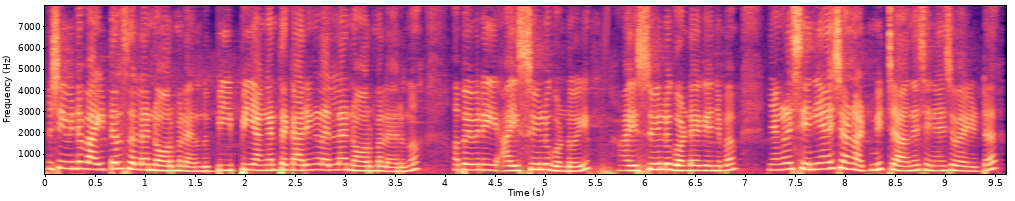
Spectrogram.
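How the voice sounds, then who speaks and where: A woman's voice: high-pitched, quick pace. A woman in her thirties giving a spoken faith testimony as a mother, retelling events earnestly with many hesitations.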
